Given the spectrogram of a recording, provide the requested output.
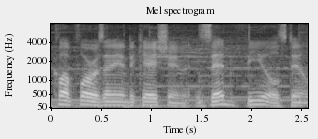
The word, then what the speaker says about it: Z Feel: It's pronounced Zed Feels. Like the anime robot, you know?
